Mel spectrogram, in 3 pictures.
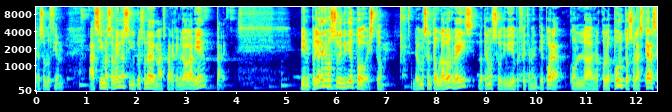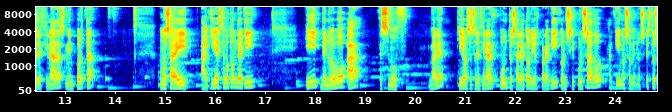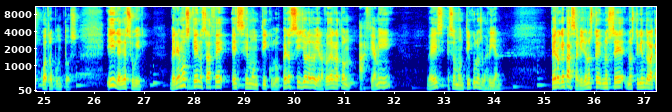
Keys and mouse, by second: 1.0 shift+middle click, 1.7 w, 3.2-3.8 drag, 4.2 right click, 7.3 Tab, 7.9-9.6 middle drag, 11.8 click, 12.7 click, 13.3 click, 13.8 click, 16.5 click, 17.9-20.4 drag, 21.0 right click, 22.2 shift+right click, 23.2 shift+right click, 23.9 shift+right click, 26.4-37.2 drag.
